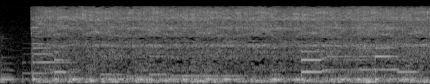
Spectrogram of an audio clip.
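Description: The Dogcow robot's drive motors start running just after the right-turn command is sent from the iPad. They run steadily for about four seconds over background guitar music.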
